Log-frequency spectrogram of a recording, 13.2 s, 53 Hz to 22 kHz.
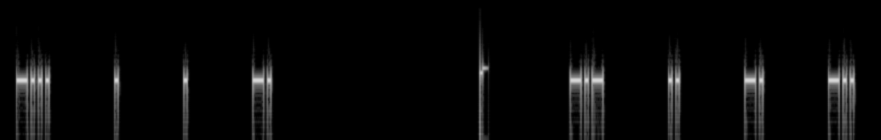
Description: Morse code, heard as a keyed tone, about 21 wpm, spaced as for 8 wpm, 690 Hz. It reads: BEEN KIND
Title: 6x Character Spacing - Top 200 Words - 22wpm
